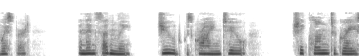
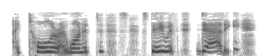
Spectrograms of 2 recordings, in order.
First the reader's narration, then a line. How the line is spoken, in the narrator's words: Grace said, sobbing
